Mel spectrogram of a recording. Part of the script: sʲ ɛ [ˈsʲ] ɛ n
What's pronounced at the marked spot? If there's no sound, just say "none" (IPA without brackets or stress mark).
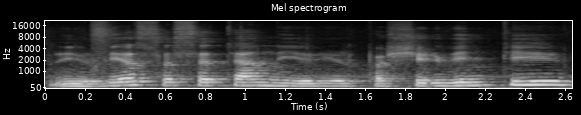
tʲ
